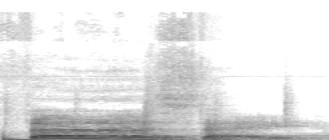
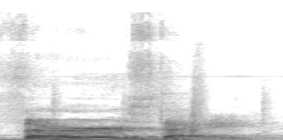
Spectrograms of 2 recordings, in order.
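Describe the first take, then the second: First: The first vowel is long with no r. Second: The first vowel has a strong r color. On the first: "No britânico... prolongar a vogal uh, e não vai falar esse fonema caipirado er" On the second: "uma vogal roticizada. Er, er"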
